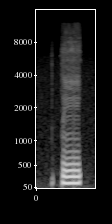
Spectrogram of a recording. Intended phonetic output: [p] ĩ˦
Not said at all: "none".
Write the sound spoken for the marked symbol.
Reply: p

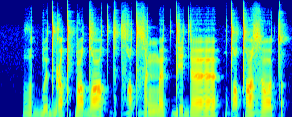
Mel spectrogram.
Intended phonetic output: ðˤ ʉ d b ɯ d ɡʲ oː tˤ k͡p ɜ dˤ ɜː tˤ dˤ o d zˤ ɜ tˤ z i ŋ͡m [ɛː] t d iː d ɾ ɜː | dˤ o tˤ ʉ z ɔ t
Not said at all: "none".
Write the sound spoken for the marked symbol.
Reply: ɜː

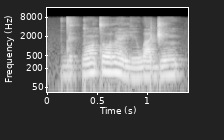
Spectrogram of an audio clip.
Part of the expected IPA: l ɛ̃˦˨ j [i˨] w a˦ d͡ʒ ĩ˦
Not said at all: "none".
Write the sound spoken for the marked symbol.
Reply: i˨˦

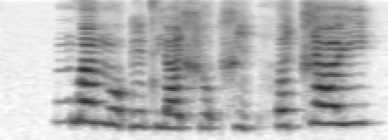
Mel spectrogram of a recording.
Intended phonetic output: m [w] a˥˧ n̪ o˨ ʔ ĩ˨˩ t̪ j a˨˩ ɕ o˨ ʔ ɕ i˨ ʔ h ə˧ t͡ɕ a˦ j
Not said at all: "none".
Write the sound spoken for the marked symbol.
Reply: w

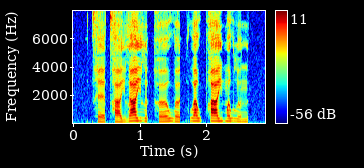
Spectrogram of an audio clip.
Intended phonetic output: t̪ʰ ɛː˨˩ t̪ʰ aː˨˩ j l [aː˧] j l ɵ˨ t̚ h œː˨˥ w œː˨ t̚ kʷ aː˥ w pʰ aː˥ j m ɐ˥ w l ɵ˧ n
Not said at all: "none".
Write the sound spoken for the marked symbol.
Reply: aː˥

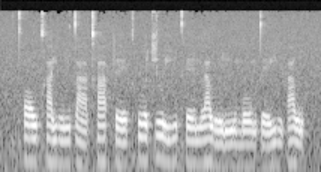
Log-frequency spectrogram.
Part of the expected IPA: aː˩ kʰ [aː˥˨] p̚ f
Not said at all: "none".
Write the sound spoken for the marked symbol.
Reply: aː˧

